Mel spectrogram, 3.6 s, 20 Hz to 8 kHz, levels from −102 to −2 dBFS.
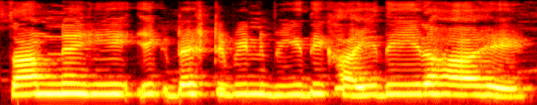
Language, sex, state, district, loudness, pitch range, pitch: Hindi, female, Uttar Pradesh, Saharanpur, -16 LUFS, 225-245 Hz, 235 Hz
